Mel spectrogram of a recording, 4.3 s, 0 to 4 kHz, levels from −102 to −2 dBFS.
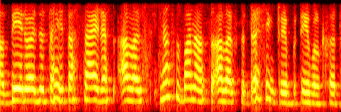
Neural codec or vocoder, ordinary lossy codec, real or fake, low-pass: none; none; real; 3.6 kHz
